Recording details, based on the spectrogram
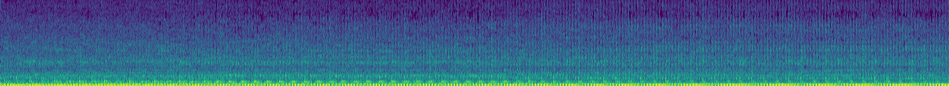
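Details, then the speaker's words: Turbo Miata first start after a hood dump pipe and brand-new bearings: fast, even idle that stays high. The idle air controller is plugged back in but not set in the tune, so it leaks extra air. "It has a high idle right now. And the reason why is because I did plug the idle air controller back in, but I don't have it set up."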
